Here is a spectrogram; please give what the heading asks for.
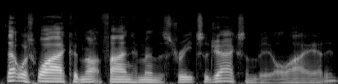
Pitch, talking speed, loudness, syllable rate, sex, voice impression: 110 Hz, 265 wpm, -19 LUFS, 5.9 syllables/s, male, masculine, slightly old, slightly soft, slightly sincere, calm, friendly, reassuring, kind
